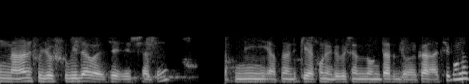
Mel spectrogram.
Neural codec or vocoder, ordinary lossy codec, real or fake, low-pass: none; none; real; 3.6 kHz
